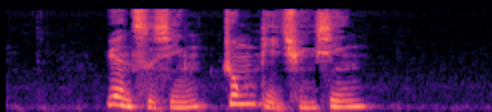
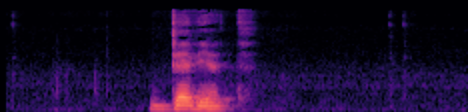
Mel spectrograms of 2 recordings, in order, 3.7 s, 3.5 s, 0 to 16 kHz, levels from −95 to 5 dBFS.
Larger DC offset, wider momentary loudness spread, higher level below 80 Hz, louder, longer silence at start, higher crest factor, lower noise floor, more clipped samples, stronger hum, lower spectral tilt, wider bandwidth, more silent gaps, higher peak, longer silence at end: neither; second, 9 LU vs 25 LU; first, -64 dBFS vs -74 dBFS; first, -19 LUFS vs -29 LUFS; second, 0.8 s vs 1.1 s; about the same, 20 dB vs 24 dB; second, -64 dBFS vs -71 dBFS; neither; neither; second, -2.5 dB/octave vs -6 dB/octave; about the same, 12 kHz vs 11.5 kHz; neither; first, -2 dBFS vs -10 dBFS; second, 0.95 s vs 1.65 s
